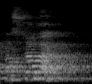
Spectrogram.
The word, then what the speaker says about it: stomach: जैसे स्टमक, स्टमक, क आया, क्या आया उच्चारण? क। यहाँ पे CH, STOMACH, इसका मतलब स्टमक। यहाँ पे CH का उच्चारण क है, और जब क रहे तो सिर्फ उसमें क्या ऐड करना है?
